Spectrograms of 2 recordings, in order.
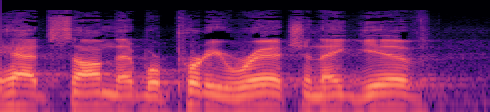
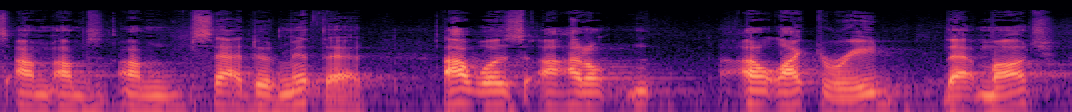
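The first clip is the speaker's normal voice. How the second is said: usual speaking voice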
